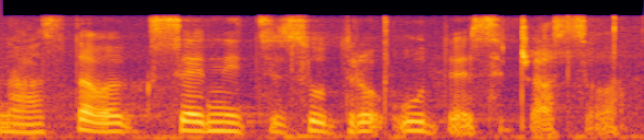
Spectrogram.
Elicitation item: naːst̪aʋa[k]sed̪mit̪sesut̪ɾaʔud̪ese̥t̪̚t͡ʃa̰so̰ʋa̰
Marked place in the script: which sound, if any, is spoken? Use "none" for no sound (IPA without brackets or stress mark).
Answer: k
